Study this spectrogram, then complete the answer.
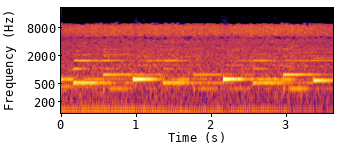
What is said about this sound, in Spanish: Este es el caudaloso río de Cañocanoas, en plena serranía de la Macarena Meta.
